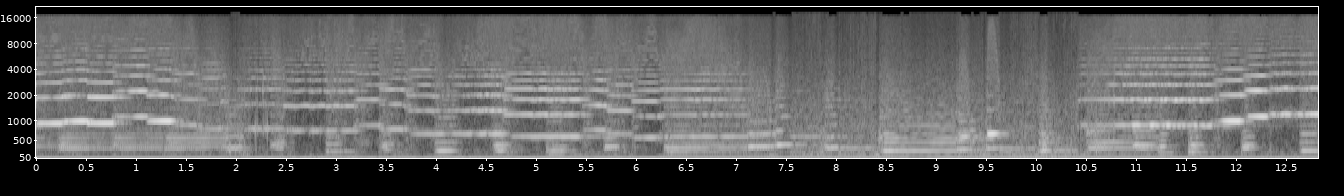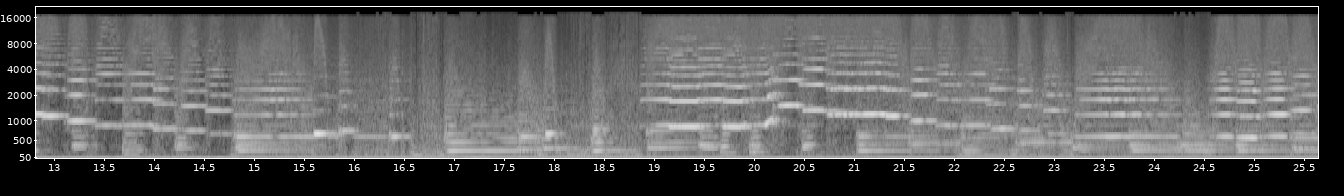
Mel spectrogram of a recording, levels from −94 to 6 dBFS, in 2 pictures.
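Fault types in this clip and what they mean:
Stuck bit: distortion runs through the whole sound, with hiss filling the pauses, likely from one data bit held at a fixed value.
Processor overload crackle: bursts of gritty tearing at 1.94 to 2.33 s and 10.06 to 10.78 s, where an overloaded processor skipped many short blocks, fitting buffers of about 5 ms.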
